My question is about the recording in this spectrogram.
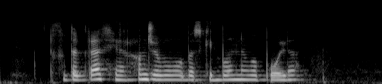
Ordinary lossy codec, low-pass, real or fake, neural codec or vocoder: none; none; fake; codec, 16 kHz, 2 kbps, X-Codec, HuBERT features, trained on balanced general audio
